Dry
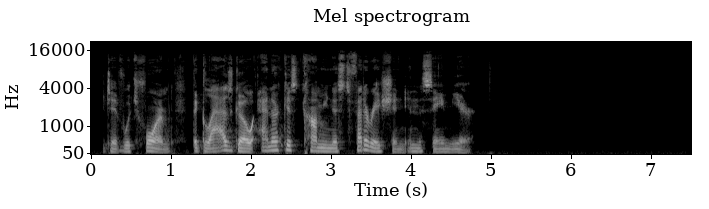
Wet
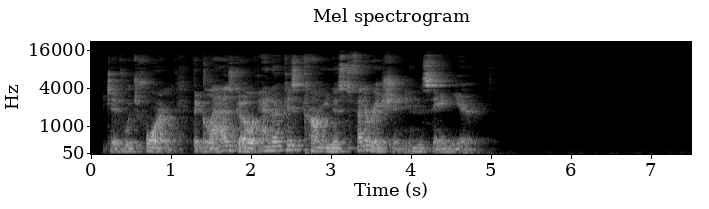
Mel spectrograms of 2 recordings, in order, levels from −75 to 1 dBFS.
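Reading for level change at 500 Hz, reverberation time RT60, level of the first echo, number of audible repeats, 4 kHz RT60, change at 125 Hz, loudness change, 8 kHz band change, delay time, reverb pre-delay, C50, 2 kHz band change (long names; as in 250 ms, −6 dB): +2.0 dB, 0.75 s, no echo audible, no echo audible, 0.70 s, +1.5 dB, +2.0 dB, +2.0 dB, no echo audible, 4 ms, 4.5 dB, +2.0 dB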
